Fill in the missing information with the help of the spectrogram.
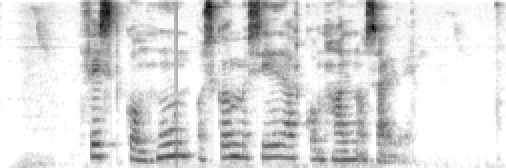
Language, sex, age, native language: Icelandic, female, 60-69, Swedish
